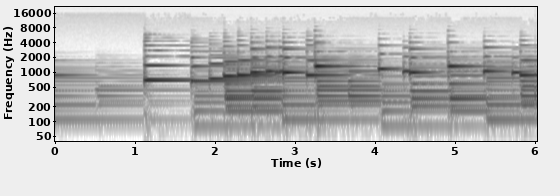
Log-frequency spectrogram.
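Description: Background piano music. A soft phrase dies away, then a louder run of notes starts about a second in.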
